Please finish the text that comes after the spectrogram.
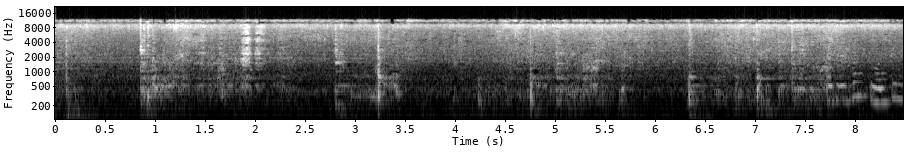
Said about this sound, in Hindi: तकरीबन 20 मिनट तक हम इसको मसाले को भूनेंगे अच्छी तरह से।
